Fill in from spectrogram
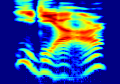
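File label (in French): yi dianr, Chinese, Vocabulaire et phonétique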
